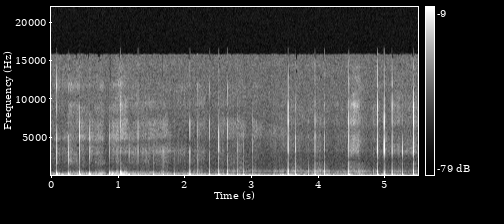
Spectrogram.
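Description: Fingernails scratch and tap along a long, thin, solid bamboo or wooden stick held in both hands. Sharp, dry clicks with bright tops land at irregular intervals over a low, rumbling scratching bed. Each tap stops dead with no ring.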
